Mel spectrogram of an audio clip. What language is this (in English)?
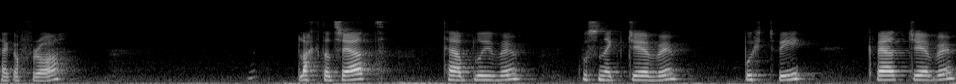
Faroese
